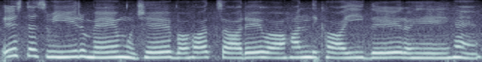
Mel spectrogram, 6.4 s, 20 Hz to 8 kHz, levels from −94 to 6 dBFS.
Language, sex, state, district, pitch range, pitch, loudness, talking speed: Hindi, female, Madhya Pradesh, Katni, 235-260 Hz, 245 Hz, -9 LUFS, 100 wpm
